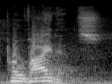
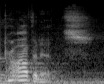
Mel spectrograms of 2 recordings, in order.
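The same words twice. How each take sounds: First: The stress is on the second syllable. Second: The stress is on the first syllable.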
